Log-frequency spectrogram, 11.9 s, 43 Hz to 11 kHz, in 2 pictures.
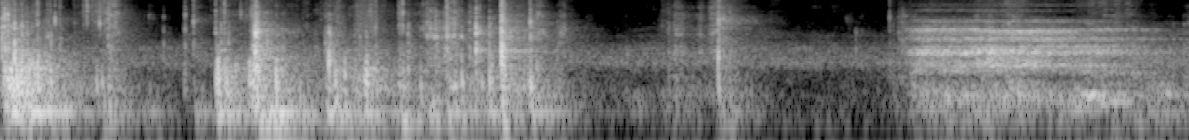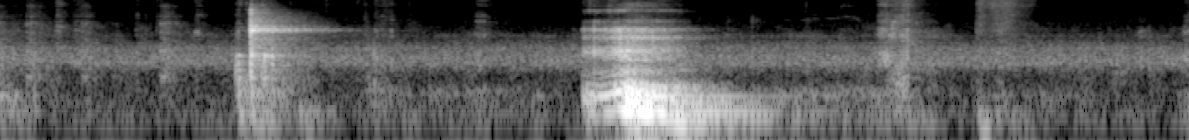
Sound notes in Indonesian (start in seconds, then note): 4.5 menghela napas; 4.5 terkesiap; 8.9 berdehem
